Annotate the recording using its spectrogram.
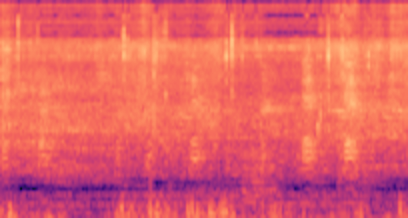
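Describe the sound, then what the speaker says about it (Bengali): Ducks quack at a village pond, a short burst of low nasal calls near the middle, fairly faint over a soft outdoor background. "এই যে বেশি হাঁস"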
